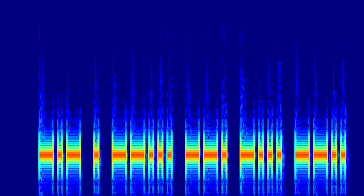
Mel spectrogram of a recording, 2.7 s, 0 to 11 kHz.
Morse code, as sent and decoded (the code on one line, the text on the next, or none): -.- . --... --. -... --..
KE7GBZ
